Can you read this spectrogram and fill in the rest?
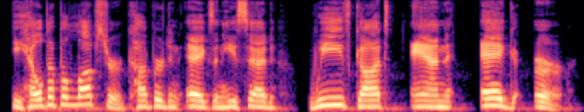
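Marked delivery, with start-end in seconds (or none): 3.0-5.5 very slow, deliberate enunciation, word by word. Retelling what a lobster farmer said, on purpose very slowly. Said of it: "I'm going to say this very slowly".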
